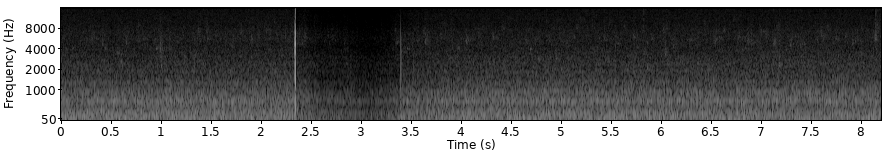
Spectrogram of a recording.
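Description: Steady trickle and hum of running aquarium water, likely the tank's filter. A click a little over two seconds in is followed by a dip of about a second, then another click, and the running water returns.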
